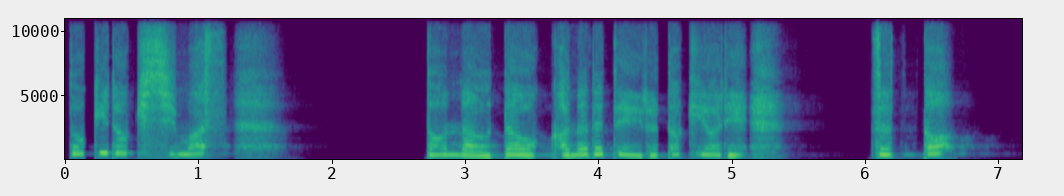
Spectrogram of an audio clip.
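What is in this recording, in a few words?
voice dia, voices heroes, Japanese; Shea; kingsraid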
